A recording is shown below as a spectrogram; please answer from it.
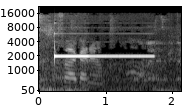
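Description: Gym workout timer giving one long, steady high beep of about a second and a half, starting a moment in: the signal that the workout's time is up.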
